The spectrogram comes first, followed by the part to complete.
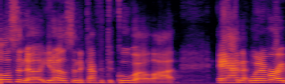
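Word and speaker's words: Café Tacuba: Yeah, like I still listen to I listen to Cafe Tacuba a lot, and whenever I play them, Wait, listen to who? Cafe Tacuba. It's spelled TACV.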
